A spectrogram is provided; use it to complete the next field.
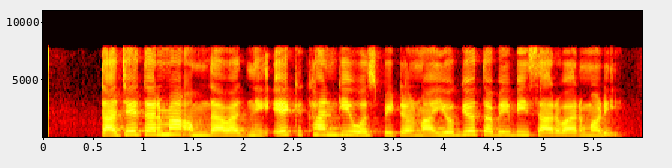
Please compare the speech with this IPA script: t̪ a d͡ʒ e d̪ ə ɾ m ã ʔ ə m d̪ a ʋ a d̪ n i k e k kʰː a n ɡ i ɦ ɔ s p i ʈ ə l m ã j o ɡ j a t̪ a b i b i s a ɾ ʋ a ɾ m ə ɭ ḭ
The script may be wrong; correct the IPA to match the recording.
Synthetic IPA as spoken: t̪ a d͡ʒ e t̪ ə ɾ m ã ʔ ə m d̪ a ʋ a d̪ n i ʔ e k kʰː a n ɡ i ɦ ɔ s p i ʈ ə l m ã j o ɡ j ə t̪ ə b i b i s a ɾ ʋ a ɾ m ə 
